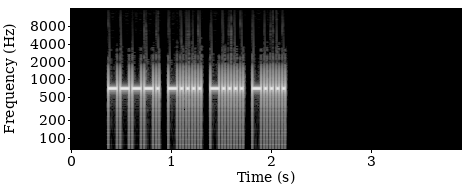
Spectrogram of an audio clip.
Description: Morse code, heard as a keyed tone, about 38 wpm, 700 Hz. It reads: 9666
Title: Numbers - 4-Digit 40wpm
